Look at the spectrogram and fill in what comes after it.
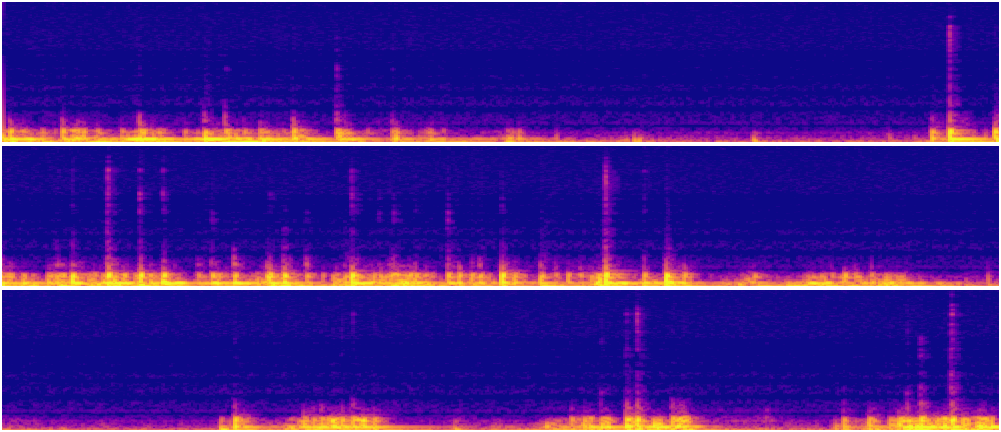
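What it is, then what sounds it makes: Metal mesh microphone grille being scratched. Long nails scratch the hollow steel mesh grille of a Blue Yeti microphone, producing dense, low rumbling scrapes in bursts with faint bright ticks. The scratching eases off twice into quieter stretches before resuming, and near the end one hand lifts away from the grille.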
